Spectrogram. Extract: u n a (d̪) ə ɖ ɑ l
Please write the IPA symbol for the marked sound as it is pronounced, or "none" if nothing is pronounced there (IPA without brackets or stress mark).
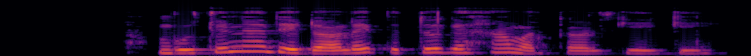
d̪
